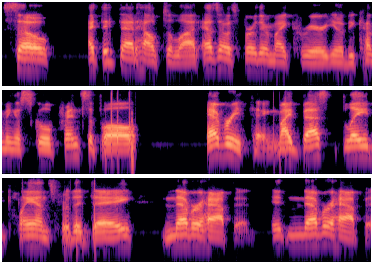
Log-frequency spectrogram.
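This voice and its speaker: With an American accent, a man speaks at a moderate pace and with ordinary pitch variation, in a dry sound with no echo over a quiet background. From Boston. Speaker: educator and therapist; educator. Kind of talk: interview conversation. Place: home room. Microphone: video call.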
